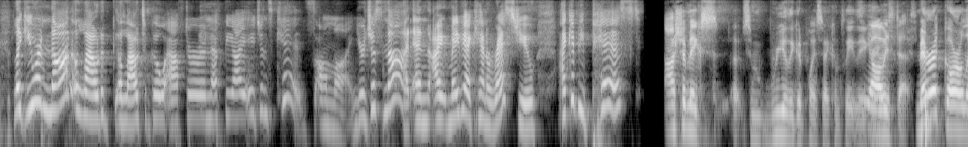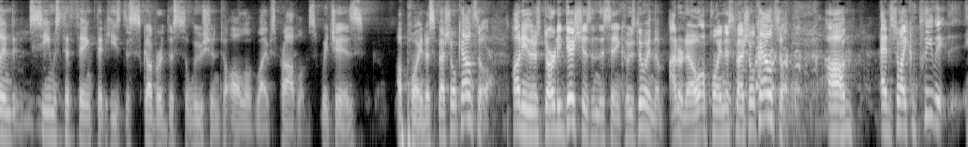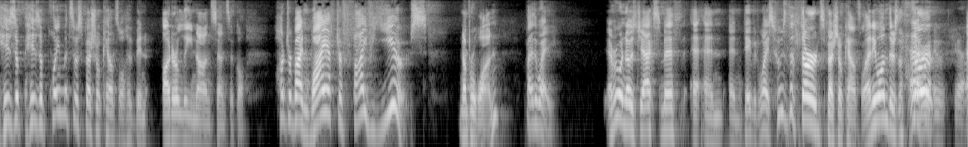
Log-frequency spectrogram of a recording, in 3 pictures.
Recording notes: Recorded Live at the Texas Tribune Festival. This panel discussion.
